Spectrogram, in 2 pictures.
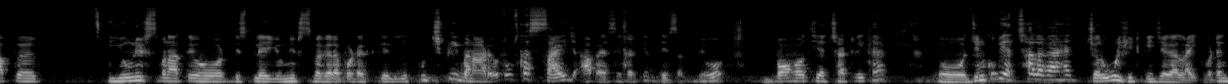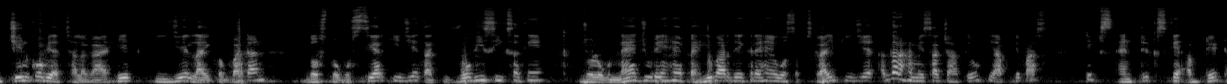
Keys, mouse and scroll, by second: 7.3 click, 9.8 click.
